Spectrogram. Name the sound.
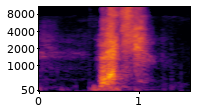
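sneeze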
